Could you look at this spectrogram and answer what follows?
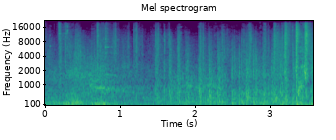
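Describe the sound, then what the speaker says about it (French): Hostile machine gun fire rattles in Battlefield 1, rapid bursts of cracking shots mixed with other gunfire across a trench battle, dense and continuous. "Une mitrailleuse hostile."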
